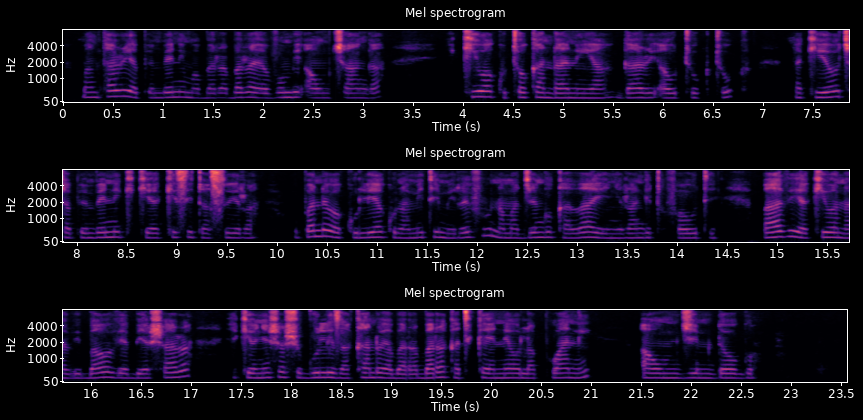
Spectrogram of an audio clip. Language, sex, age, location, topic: Swahili, female, 25-35, Mombasa, government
